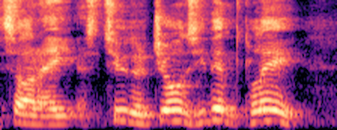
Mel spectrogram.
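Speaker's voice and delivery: put-on loud, high-pitched Scottish accent. Retelling what a fan said as he walked out, in a Scottish accent. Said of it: "in a Scottish accent".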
